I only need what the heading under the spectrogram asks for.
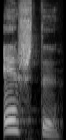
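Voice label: "эшты", Komi, female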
